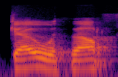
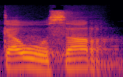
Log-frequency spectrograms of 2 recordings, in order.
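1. Konsonan tengahnya adalah bunyi th yang lembut. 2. Konsonan tengahnya adalah s desis biasa. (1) "lidah ... menekan gigi seri sehingga dia keluar di celah-celahnya. Nah, demikian" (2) "tsa tidak boleh seperti kautsar. Bukan huruf sin ya"

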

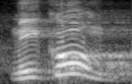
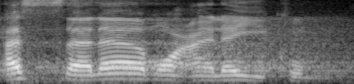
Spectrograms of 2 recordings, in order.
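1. Salamnya diucapkan pendek, menjadi dua suku kata. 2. Salamnya diucapkan lengkap, setiap suku katanya. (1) "Itu beda lagi tuh" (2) "yang tepat mengucapkannya dengan kalimat assalamu alaikum"

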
